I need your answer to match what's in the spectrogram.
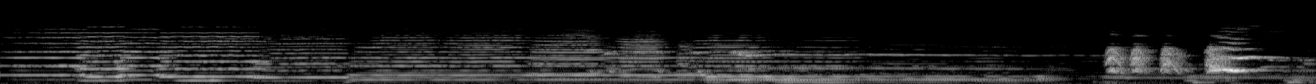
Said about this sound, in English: Old Nugget the dog was carrying on a long-distance conversation with his country cousins, the coyotes up in the hills.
